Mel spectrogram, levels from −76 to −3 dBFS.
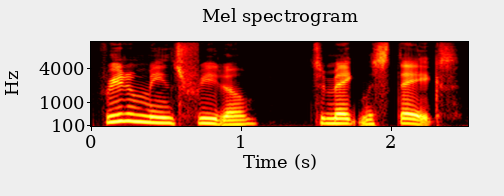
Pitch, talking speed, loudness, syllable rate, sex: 205 Hz, 145 wpm, -18 LUFS, 4.7 syllables/s, female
